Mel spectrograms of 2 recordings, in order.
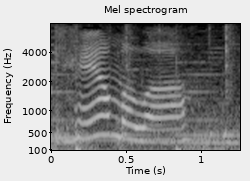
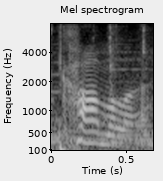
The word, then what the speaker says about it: Kamala: american adults it's not camella it's not kamala it's not camella it's kamala kamala harris you know if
